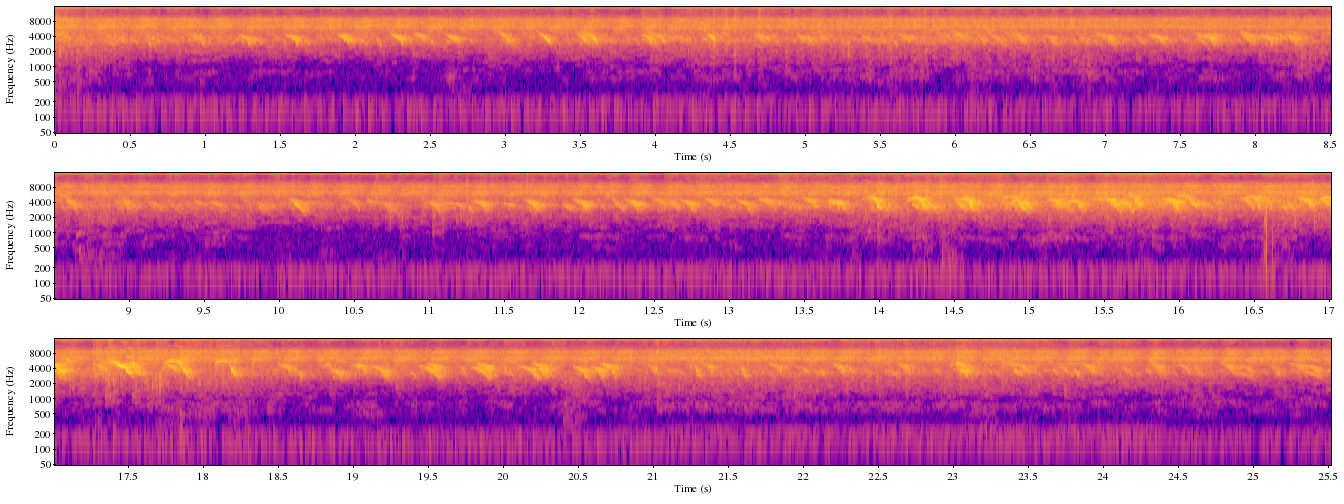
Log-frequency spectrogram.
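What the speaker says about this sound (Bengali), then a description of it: "মুরগিগুলো খুবই ভালো আছে" Brown cockerel chicks, a flock of about a thousand on a poultry farm, peep and chirp in a dense, continuous chorus that stays close and steady throughout, with no voices.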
